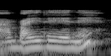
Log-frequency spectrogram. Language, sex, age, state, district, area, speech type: Bengali, female, 60+, West Bengal, Uttar Dinajpur, urban, spontaneous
